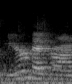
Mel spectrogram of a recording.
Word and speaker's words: mirabegron: So that's what I used for the pronunciation on some of these, including this one. So this is Mirmegron or Mirmetric.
